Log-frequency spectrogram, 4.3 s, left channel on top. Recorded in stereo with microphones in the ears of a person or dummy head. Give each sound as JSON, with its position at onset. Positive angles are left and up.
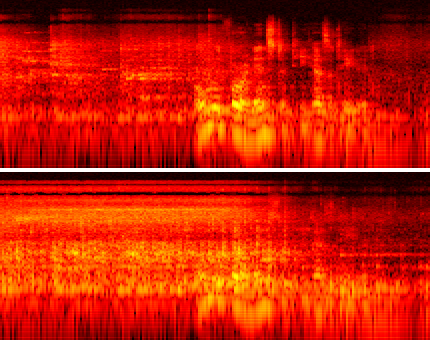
{"t": 1.9, "sound": "a man speaking", "side_deg": 55, "distance_m": 3.5}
